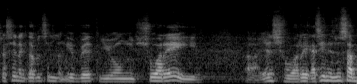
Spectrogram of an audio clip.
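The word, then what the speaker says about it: soirée: Ito naman, Shuaray pala ang basa doon. Ang pronunciation. Shuaray.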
